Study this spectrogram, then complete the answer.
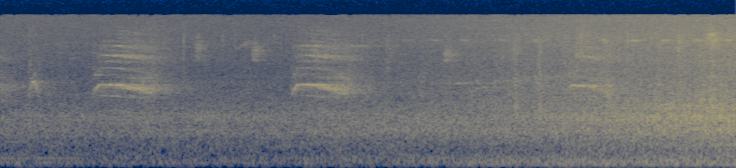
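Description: A bird gives short, sharp calls close by.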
